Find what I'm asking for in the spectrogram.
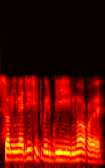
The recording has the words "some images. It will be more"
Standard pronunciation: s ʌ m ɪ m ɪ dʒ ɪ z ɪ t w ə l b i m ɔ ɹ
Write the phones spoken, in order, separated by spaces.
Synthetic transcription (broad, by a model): s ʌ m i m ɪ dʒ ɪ s ɪ t w ə l b i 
